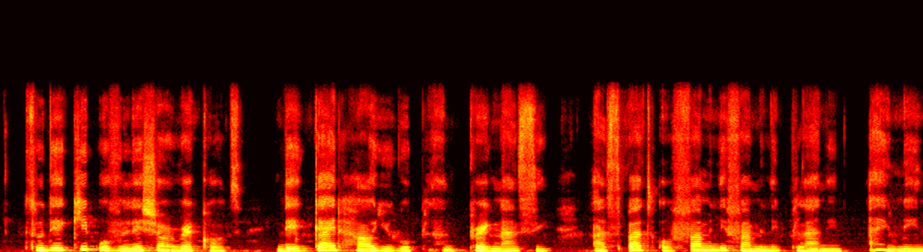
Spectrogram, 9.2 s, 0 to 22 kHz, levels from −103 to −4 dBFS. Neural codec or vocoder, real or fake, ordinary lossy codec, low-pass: vocoder, 44.1 kHz, 128 mel bands, Pupu-Vocoder; fake; none; 14.4 kHz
